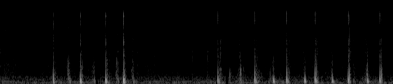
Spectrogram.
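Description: A steel dip pen nib scratches lines and taps stipple dots on a flat paper sketchbook page. About twenty short, dry, low taps with brief bright ticks come in two runs: a sparse group in the first second and a steadier rhythm after a quiet pause. Each tap dies away almost instantly over a soft background hiss.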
